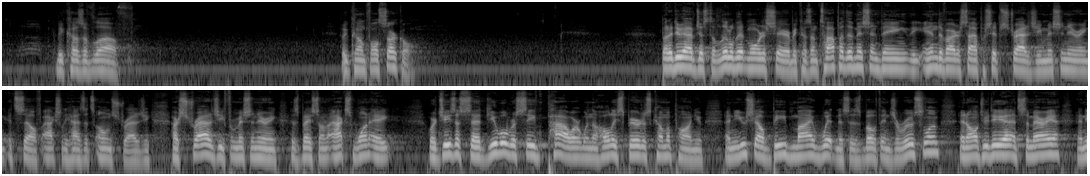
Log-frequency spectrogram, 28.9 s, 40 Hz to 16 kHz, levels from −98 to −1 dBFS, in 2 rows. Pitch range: 130-150 Hz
